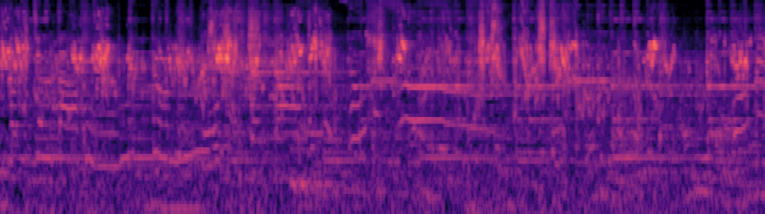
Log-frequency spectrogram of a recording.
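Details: Budgerigar chattering happily, a busy stream of buzzy chirps, squawky notes and short whistles that swells and fades every second or so, with music playing softly underneath.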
